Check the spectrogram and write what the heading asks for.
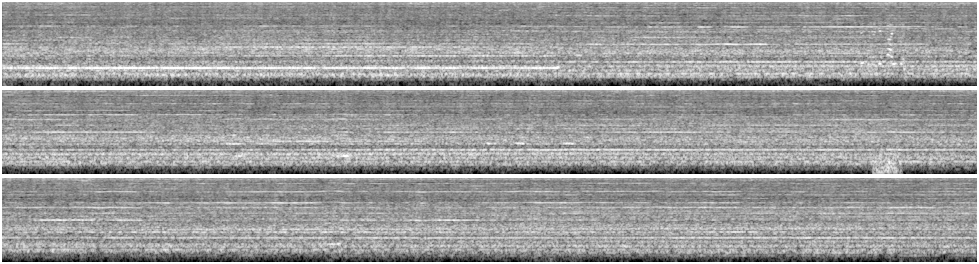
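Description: Horizontal band sawmill cutting lengthwise through a log: a steady sawing noise of the band blade in the wood, with one brief low sound about two-thirds of the way through.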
